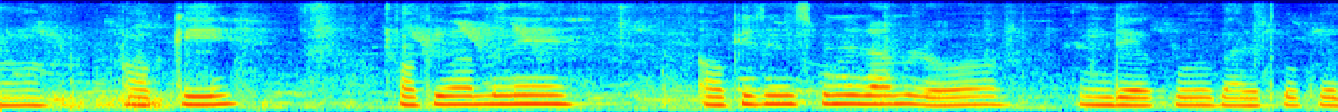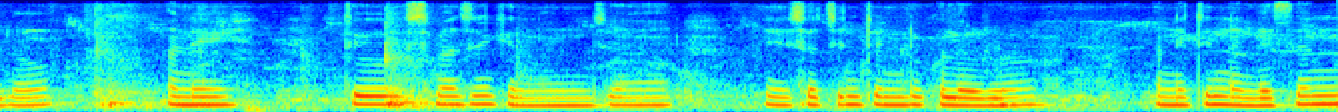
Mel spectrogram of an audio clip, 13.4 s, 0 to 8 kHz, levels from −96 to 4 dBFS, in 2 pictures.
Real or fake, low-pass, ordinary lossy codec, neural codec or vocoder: real; 7.2 kHz; none; none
